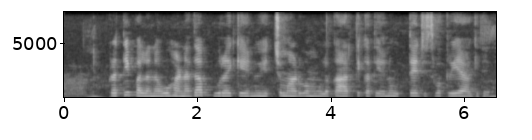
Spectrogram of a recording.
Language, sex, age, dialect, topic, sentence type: Kannada, female, 25-30, Mysore Kannada, banking, statement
